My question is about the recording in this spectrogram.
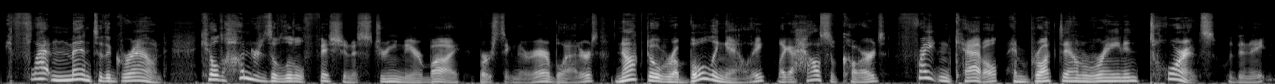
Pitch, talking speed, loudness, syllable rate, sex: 145 Hz, 195 wpm, -20 LUFS, 4.9 syllables/s, male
